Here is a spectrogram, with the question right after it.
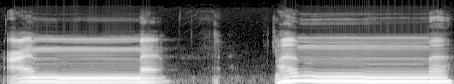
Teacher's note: Dah selesai dengung dengan kadar dua rakaat, kita sebut pula mim tu baris atas. Maka mim baris atas bunyinya ma.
